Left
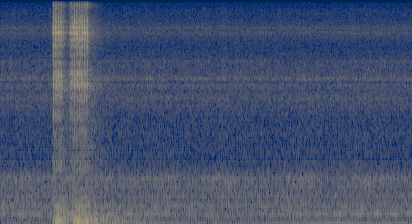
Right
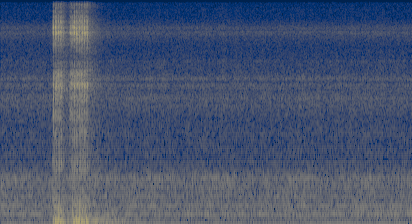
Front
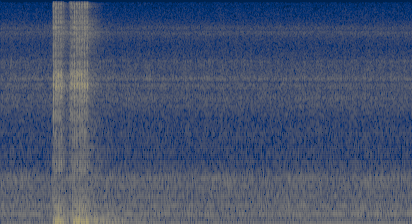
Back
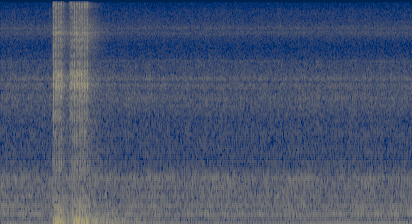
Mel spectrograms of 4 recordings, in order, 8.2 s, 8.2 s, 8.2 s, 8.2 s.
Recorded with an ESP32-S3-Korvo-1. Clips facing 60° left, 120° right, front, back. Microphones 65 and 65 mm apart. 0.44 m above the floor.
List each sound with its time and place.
1.0 s a drill: 85° right, 1.0 m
